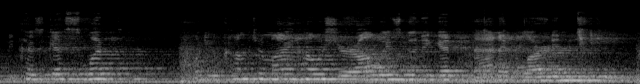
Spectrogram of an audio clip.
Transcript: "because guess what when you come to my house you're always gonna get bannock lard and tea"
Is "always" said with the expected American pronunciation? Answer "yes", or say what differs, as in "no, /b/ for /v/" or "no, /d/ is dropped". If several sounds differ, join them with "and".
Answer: yes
